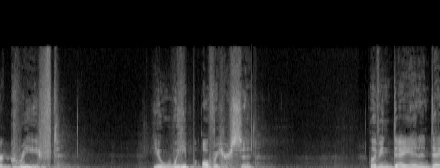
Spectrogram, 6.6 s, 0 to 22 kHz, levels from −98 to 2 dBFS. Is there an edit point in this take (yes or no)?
yes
